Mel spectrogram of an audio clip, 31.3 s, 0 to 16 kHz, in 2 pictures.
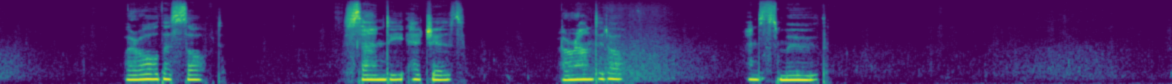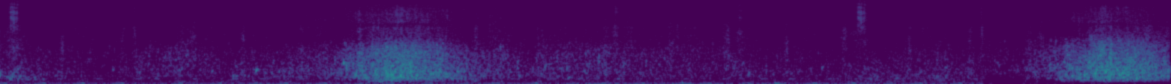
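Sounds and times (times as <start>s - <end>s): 
gentle waves washing onto a shallow beach: 0.0s - 31.2s
speech: 1.7s - 2.8s, 4.8s - 6.2s, 7.5s - 8.4s, 10.0s - 11.1s.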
